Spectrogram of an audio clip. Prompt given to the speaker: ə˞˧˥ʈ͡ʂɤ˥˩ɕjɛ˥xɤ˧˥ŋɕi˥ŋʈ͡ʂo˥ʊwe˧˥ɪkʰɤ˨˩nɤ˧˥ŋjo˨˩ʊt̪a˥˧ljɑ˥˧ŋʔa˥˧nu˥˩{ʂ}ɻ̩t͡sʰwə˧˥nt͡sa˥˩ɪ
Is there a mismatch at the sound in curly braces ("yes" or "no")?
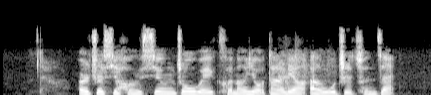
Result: yes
